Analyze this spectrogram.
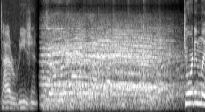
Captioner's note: cheering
